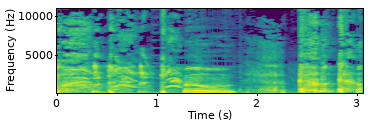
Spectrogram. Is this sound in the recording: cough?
yes

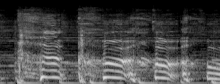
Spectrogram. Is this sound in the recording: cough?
yes

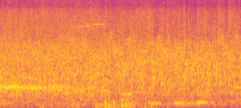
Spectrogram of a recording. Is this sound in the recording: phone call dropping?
no

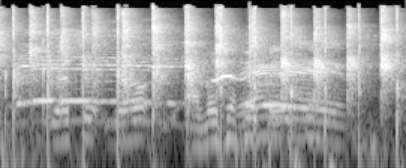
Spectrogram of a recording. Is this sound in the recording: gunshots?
no

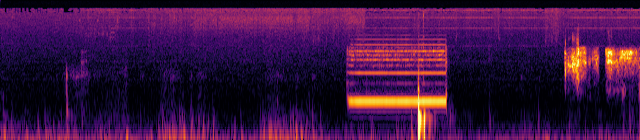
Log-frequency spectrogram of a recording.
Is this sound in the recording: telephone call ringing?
yes

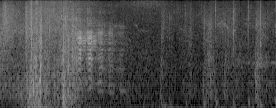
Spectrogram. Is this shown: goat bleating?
yes

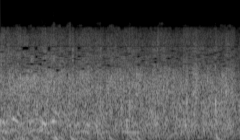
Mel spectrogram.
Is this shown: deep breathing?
no

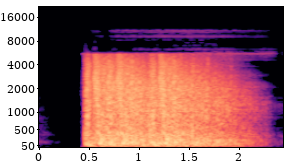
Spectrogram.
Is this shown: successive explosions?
yes

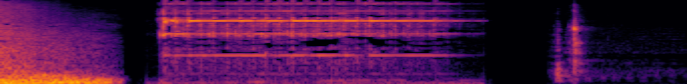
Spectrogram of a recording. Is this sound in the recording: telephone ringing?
yes

